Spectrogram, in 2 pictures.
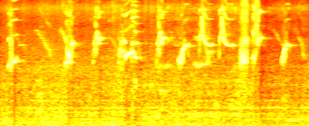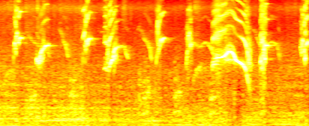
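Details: Javan myna (jalak kebo) tutor song for prompting other mynas to sing: a steady series of short bent whistles, roughly two or three per second, with a longer swooping squeal near the end.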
